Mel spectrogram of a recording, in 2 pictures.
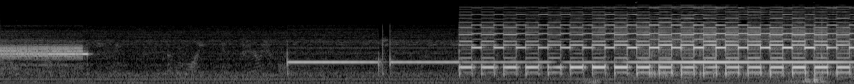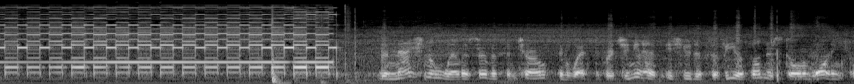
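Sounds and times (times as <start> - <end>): steady high warning tone: 0.0 - 1.2, 2.8 - 17.0
electronic alarm beeping fast: 4.0 - 12.0.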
